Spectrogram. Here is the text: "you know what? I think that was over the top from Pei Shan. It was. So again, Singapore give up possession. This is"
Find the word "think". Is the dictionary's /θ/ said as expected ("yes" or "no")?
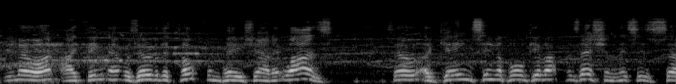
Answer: yes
